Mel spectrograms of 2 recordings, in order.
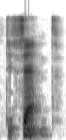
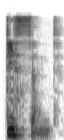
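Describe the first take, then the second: First: "descent" modelled loudly, second syllable stressed and falling. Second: "decent" with a loud, punched first syllable; stress on first syllable. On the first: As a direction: say "descent" for repeating, weight on the end. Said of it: "after me". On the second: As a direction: hit the start of "decent" hard, let the rest drop. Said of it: "the stress at the beginning". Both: Shown as a demonstration.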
